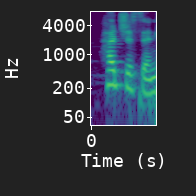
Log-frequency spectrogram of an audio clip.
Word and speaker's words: Hutchison: If I'm saying it correctly, let me see. Hutchison. Yeah, there's no N.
